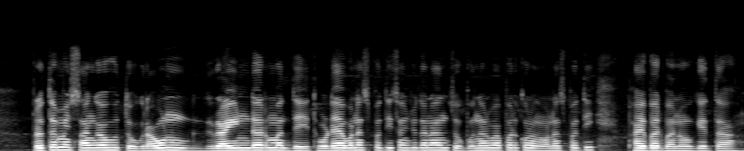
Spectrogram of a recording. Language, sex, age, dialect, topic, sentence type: Marathi, male, 18-24, Southern Konkan, agriculture, statement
